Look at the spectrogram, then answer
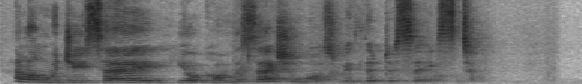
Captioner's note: none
